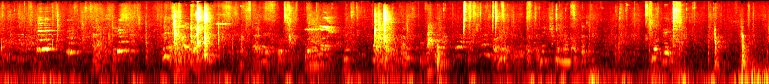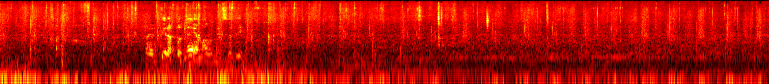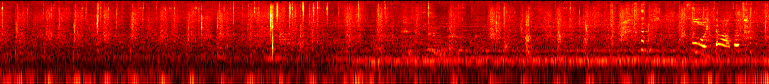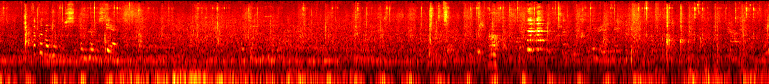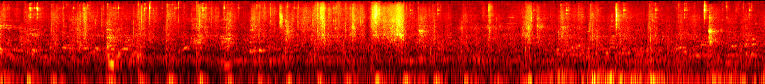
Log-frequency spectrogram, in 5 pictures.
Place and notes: Koper, city streets - walking through stony streets
grey and cold spring monday, walking the streets ... passers-by wearing audible clothing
